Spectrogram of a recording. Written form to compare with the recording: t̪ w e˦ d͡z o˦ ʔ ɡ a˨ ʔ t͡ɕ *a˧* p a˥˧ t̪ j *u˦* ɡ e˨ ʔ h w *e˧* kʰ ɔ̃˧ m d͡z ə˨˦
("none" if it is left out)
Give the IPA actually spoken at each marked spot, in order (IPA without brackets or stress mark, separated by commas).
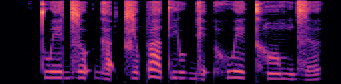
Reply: ə˧, u˧, e˥˧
